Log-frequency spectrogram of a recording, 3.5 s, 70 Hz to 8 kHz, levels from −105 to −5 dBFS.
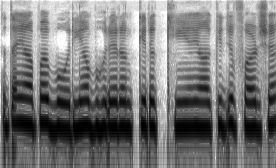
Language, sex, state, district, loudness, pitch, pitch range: Hindi, female, Uttarakhand, Tehri Garhwal, -11 LUFS, 225 Hz, 220-235 Hz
